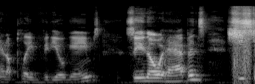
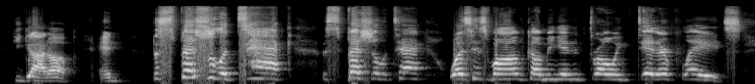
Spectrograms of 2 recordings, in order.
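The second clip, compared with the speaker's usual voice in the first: excited telling; 9 semitones higher, 6 dB louder than usual. Real, not acted. Excited climax retelling.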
